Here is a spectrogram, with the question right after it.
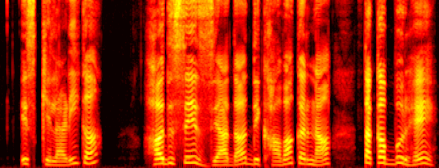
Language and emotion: Urdu, disgusted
